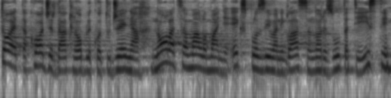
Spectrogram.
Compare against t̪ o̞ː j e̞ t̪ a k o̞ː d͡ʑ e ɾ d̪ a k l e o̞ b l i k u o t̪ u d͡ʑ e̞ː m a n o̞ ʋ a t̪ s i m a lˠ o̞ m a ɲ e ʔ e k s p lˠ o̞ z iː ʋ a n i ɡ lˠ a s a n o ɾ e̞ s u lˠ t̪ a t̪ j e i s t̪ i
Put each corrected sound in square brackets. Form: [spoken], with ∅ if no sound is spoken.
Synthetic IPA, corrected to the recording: t̪ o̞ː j e̞ t̪ a k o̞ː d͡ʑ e ɾ d̪ a k l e o̞ b l i k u o t̪ u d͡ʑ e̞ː [ɲ] a n o̞ ʋ a t̪ s [a] m a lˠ o̞ m a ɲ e ʔ e k s p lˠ o̞ z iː ʋ a n i ɡ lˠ a s a n o ɾ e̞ [z] u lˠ t̪ a t̪ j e i s t̪ i

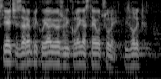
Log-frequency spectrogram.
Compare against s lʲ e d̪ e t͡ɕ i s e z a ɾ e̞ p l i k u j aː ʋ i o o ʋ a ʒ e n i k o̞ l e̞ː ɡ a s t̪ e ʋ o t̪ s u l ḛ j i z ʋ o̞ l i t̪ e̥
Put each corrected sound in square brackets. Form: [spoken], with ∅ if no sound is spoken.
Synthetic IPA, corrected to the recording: s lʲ e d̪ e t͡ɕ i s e z a ɾ e̞ p l i k u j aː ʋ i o [u] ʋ a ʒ e n i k o̞ l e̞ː ɡ a s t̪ e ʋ o t̪ s u l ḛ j i z ʋ o̞ l i t̪ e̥

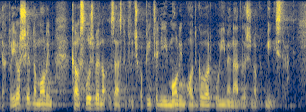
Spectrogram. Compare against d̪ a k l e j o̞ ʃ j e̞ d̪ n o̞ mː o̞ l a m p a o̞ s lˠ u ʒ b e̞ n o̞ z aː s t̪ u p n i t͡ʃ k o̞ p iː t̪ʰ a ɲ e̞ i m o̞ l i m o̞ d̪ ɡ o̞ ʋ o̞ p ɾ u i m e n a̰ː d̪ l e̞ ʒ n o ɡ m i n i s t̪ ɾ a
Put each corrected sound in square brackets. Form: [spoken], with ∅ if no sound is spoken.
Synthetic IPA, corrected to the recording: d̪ a k l e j o̞ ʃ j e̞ d̪ n o̞ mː o̞ l [i] m [k] a o̞ s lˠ u ʒ b e̞ n o̞ z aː s t̪ u p n i t͡ʃ k o̞ p iː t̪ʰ a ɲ e̞ i m o̞ l i m o̞ d̪ ɡ o̞ ʋ o̞ [∅] ɾ u i m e n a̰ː d̪ l e̞ ʒ n o ɡ m i n i s t̪ ɾ a

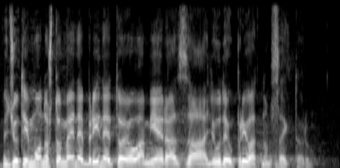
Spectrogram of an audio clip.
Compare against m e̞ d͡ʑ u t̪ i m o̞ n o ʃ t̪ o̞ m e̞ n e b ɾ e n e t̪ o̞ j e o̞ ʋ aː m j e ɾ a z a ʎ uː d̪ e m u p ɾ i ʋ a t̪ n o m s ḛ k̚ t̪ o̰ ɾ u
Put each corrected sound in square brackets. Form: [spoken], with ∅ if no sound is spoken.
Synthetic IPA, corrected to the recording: m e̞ d͡ʑ u t̪ i m o̞ n o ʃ t̪ o̞ m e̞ n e b ɾ [i] n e t̪ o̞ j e o̞ ʋ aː m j e ɾ a z a ʎ uː d̪ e [∅] u p ɾ i ʋ a t̪ n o m s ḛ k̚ t̪ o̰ ɾ u

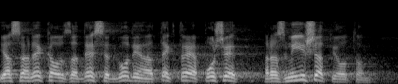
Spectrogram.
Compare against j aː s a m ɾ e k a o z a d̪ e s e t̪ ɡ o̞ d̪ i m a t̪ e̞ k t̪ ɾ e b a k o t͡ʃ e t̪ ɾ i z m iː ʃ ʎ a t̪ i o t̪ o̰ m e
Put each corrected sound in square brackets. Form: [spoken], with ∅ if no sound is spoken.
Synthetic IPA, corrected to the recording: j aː s a m ɾ e k a o z a d̪ e s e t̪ ɡ o̞ d̪ i [n] a t̪ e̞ k t̪ ɾ e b a [p] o t͡ʃ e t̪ ɾ [a] z m iː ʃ ʎ a t̪ i o t̪ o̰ m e

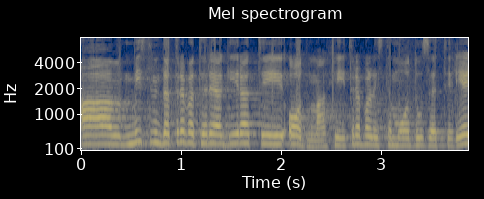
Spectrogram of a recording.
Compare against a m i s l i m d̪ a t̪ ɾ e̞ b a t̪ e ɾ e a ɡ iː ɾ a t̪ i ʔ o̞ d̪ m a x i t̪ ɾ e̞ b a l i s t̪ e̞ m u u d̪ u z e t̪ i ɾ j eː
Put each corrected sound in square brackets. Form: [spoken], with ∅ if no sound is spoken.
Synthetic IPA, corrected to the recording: a m i s l i m d̪ a t̪ ɾ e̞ b a t̪ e ɾ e a ɡ iː ɾ a t̪ i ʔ o̞ d̪ m a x i t̪ ɾ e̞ b a l i s t̪ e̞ m u [o] d̪ u z e t̪ i ɾ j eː

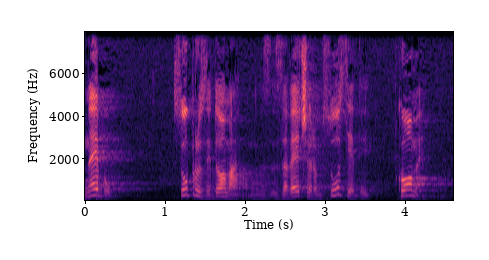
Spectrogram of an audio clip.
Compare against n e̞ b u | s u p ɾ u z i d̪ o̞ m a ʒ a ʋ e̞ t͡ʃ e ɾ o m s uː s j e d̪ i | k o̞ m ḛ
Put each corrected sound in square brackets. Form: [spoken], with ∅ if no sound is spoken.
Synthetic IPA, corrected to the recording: n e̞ b u | s u p ɾ u z i d̪ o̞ m a [z] a ʋ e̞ t͡ʃ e ɾ o m s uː s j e d̪ i | k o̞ m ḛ

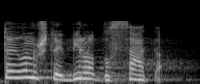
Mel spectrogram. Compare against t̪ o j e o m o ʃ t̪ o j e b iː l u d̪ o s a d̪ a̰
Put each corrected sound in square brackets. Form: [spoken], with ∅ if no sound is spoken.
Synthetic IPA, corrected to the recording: t̪ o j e o [n] o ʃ t̪ o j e b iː l [o] d̪ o s a d̪ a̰

